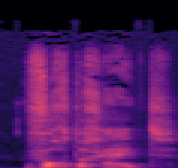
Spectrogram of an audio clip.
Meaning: moistness, humidity, moisture
- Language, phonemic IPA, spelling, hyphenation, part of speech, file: Dutch, /ˈvɔx.təxˌɦɛi̯t/, vochtigheid, voch‧tig‧heid, noun, Nl-vochtigheid.ogg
